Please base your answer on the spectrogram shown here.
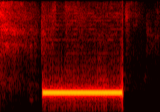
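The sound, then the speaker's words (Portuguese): A steady telephone line tone sounds while a call is being placed, one loud, even, mid-pitched beep lasting about a second, preceded by a faint murmur and followed by silence. “Tô tentando ligar.”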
